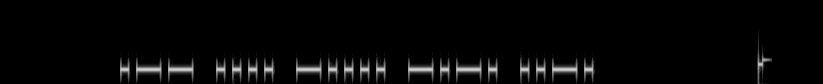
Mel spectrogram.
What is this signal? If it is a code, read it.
Morse code, heard as a keyed tone, about 15 wpm, 700 Hz. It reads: WH6CF
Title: USA Call Signs - 5 Characters - 2x Character Spacing - 15wpm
